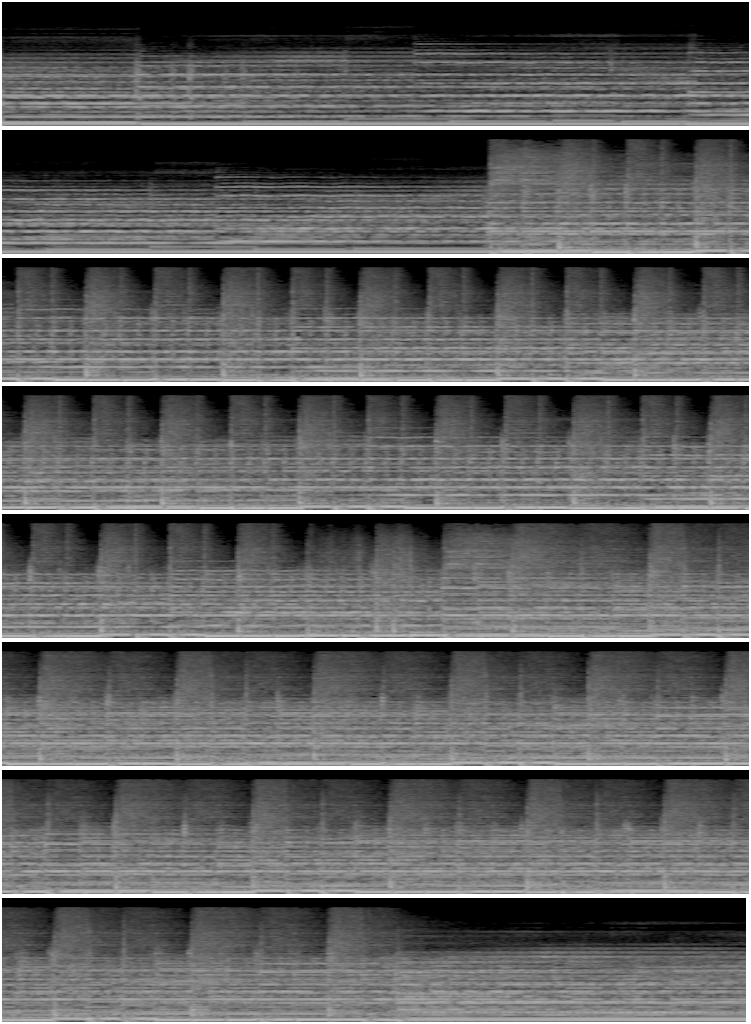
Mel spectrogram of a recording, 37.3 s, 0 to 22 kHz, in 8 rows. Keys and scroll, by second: 25.1-25.8 typing.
